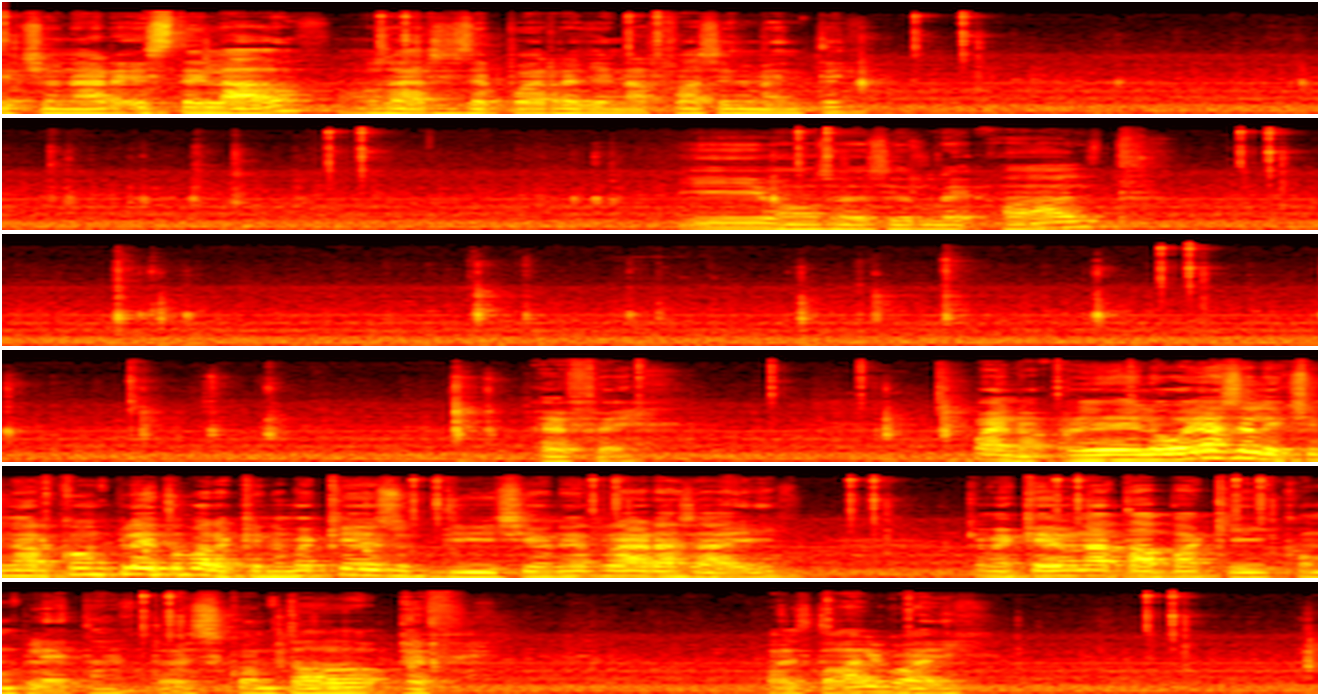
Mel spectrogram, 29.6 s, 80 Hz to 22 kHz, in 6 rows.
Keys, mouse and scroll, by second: 1.4 click, 2.3 click, 3.4 alt+click, 6.1 alt+shift+click, 7.9-10.3 alt+shift+drag, 11.7 ctrl+alt+z, 12.4 scroll up 1, 13.1 ctrl+z, 14.2 ctrl+alt+click, 15.3 ctrl+z, 17.0 middle click, 17.0 f, 17.4 scroll up 2, 17.7 middle click, 18.4 ctrl+z, 18.7 ctrl+middle click, 19.7 shift+middle click, 21.3 shift+click, 21.9 shift+click, 23.7-25.7 shift+drag, 26.2 f, 26.5-27.0 scroll down 3, 26.9-27.8 scroll up 2, 27.8 middle click, 27.8-28.1 scroll up 1, 28.9 click.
